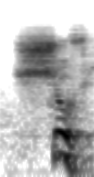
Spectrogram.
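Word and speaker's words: שוב: uma duas três letras se pronuncia chuve chuve significa retornar responder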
